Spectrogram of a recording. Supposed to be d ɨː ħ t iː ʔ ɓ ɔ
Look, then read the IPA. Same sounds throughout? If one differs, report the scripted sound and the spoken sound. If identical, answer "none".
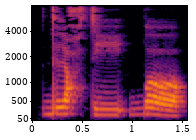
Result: ɓ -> ɡ͡b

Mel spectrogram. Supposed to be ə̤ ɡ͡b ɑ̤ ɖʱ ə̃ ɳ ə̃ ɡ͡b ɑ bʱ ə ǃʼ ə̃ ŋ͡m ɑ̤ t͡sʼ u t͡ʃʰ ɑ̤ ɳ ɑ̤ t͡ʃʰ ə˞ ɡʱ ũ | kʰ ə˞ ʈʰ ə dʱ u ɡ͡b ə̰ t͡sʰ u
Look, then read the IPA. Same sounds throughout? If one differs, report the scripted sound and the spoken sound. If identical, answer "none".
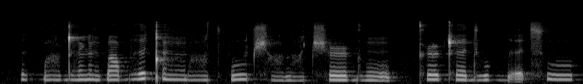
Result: none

